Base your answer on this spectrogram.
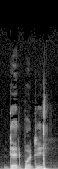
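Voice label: "deadbody", Nigerian Pidgin, male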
